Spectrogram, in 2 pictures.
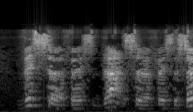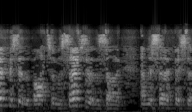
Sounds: speech

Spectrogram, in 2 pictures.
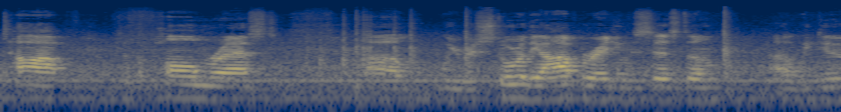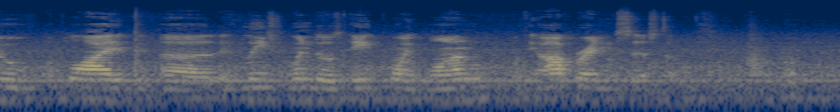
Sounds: speech

